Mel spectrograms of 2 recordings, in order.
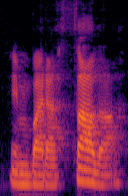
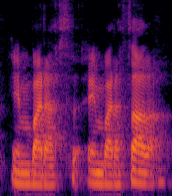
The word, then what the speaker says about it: embarazada: Then embarazada, embarazada in Spain. This means pregnant. Embarazada, embarazada in Latin America.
